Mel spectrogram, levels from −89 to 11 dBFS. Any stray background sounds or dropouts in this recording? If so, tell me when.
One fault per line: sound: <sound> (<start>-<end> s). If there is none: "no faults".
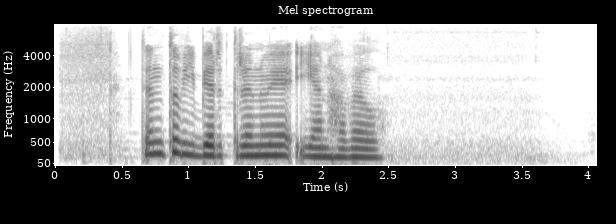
no faults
